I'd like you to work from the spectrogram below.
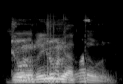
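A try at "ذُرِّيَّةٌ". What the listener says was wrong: Tun. Yes. It's a ta, it's not a tha. Dhurriyatun.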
